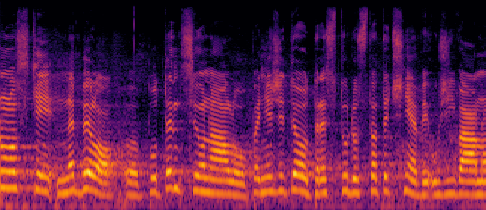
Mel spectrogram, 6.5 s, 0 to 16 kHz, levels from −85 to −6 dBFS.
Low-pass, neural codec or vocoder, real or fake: 14.4 kHz; none; real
